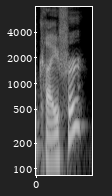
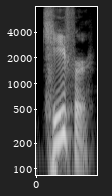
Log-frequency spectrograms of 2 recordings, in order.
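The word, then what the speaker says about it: Keifer: So, first and foremost, I'm going to say, did you say Tom Kyer? Is that not how you say it? Kefir. Kefir. Yes. I was gonna say because some people some people do say it like just by like how it's spelled because some people like drink kefir or you know and then like some people say kefir so like but I've always known it as to be kefir so we're going to run with that.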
